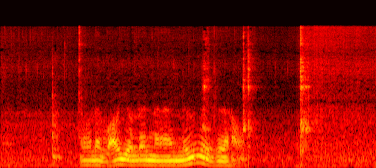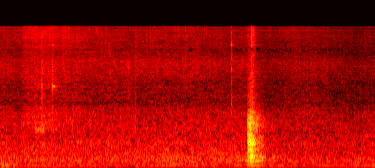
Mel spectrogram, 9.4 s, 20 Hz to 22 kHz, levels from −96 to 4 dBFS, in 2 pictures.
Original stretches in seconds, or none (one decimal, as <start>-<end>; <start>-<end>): none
